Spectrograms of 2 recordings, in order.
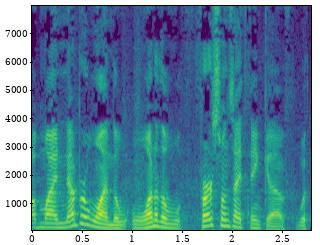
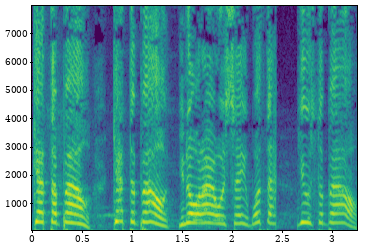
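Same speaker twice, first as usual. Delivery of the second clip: very high put-on voice, eager, egging on; 12 semitones higher, 4 dB louder than usual. Retelling a wrestling match, quoting Bobby Heenan: imitating Bobby Heenan. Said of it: "And he's like".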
